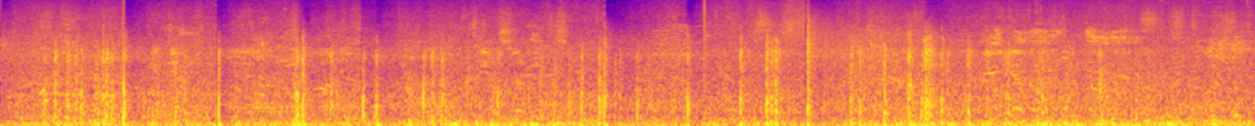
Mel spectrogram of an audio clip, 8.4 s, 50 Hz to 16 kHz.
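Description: Fireworks crackle and pop continuously amid a loud, dense rumble of booms at a 2025 fireworks festival in Yokohama, Japan, with people talking nearby throughout.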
